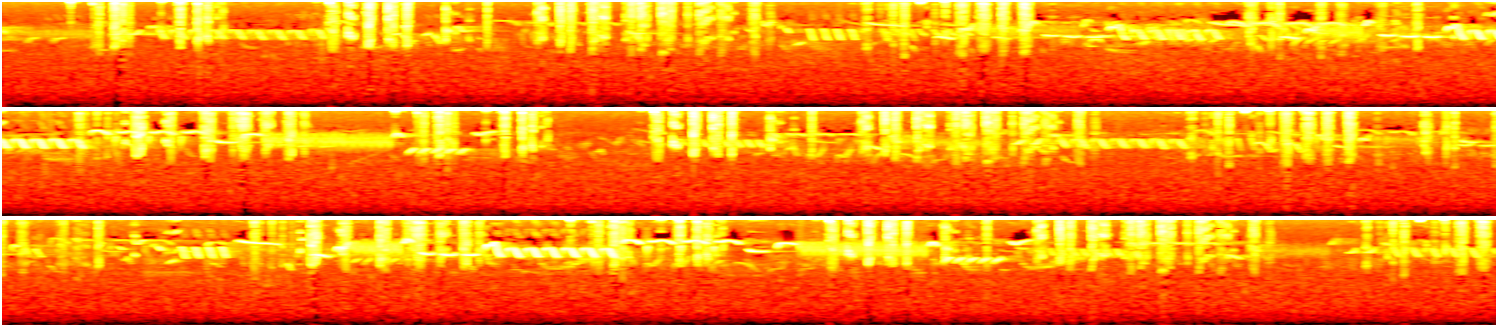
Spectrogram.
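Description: Small songbirds singing: repeated phrases of high, rapid trills and chirps with quick ticking notes, pausing briefly now and then.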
